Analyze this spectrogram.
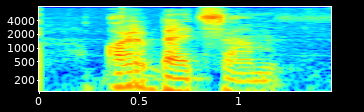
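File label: "arbeidzaam", Dutch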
